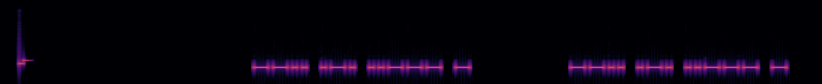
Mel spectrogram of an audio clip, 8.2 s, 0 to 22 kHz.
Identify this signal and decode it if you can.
Morse code, heard as a keyed tone, about 25 wpm, 700 Hz. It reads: ZR2T ZR2T
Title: DXCC-100 Call Signs - 4 Characters - Repeated 3x - 25wpm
